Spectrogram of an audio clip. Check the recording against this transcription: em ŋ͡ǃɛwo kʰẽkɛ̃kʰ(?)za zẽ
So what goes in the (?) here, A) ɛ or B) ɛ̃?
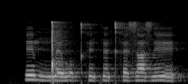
A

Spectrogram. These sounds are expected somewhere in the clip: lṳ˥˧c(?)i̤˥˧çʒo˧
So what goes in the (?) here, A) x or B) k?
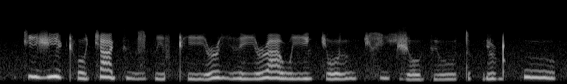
A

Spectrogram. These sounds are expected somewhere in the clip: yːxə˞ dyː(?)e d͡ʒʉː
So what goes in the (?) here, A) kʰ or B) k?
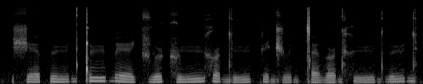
B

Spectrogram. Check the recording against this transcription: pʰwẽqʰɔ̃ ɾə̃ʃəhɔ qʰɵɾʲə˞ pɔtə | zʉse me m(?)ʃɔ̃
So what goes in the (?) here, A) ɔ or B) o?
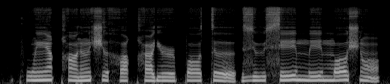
A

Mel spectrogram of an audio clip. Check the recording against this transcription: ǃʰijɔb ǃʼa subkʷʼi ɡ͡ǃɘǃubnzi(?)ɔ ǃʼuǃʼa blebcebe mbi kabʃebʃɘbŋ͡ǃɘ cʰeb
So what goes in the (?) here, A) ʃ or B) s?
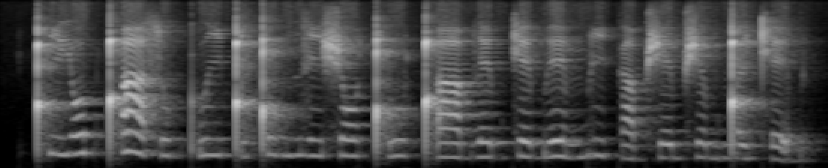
A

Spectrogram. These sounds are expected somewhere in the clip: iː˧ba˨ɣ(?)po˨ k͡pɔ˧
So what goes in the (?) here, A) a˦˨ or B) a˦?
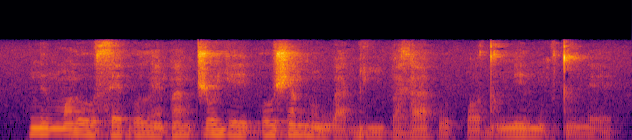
A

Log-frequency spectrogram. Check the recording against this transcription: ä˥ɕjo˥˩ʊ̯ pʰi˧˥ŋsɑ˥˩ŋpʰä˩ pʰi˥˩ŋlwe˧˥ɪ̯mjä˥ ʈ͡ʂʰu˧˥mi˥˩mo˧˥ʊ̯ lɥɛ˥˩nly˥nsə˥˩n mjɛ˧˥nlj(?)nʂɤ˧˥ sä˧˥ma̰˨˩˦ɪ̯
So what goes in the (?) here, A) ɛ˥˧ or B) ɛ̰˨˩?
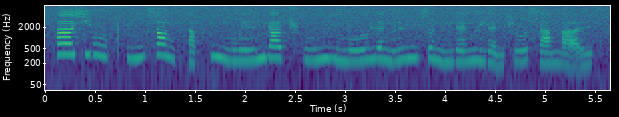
B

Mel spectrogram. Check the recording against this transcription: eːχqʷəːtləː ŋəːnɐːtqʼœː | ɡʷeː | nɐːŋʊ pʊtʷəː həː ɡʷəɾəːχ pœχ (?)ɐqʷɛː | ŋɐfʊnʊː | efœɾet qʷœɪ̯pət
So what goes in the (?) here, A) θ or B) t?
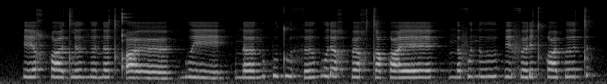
B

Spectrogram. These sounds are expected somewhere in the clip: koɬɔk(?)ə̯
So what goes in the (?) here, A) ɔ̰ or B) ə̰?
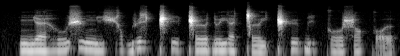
A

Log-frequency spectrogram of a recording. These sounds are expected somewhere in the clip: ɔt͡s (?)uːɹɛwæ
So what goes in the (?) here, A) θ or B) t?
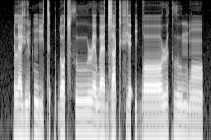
A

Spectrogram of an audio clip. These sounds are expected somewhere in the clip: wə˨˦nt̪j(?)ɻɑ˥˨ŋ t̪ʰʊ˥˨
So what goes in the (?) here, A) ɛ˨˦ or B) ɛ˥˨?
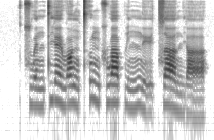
B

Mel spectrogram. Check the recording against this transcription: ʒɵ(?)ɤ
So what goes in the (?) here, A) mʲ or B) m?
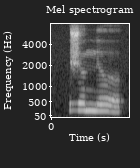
A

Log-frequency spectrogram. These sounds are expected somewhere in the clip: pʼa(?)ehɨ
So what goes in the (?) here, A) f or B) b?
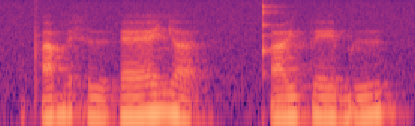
B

